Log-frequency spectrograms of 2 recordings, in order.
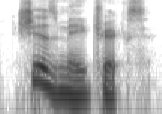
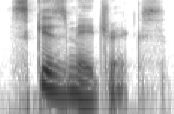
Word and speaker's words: Schismatrix: talking about the novel skis Matrix my arch nemesis pronunciation rears its ugly head in this video see how many times I say shiz Matrix instead of skis Matrix and now on to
